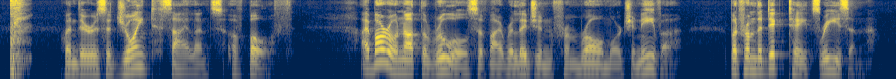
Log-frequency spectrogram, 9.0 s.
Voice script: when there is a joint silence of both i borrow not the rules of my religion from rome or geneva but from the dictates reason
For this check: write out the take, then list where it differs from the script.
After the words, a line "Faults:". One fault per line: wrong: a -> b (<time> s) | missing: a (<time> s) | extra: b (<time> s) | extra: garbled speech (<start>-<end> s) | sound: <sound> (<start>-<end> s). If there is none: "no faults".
when there is a joint silence of both i borrow not the rules of my religion from rome or geneva but from the dictates reason
Faults:
sound: thud (0.1-0.3 s)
